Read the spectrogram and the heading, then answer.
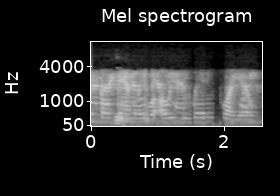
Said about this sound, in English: oh, you got your radio on. Somebody's got their radio on. Yeah, I think she does. Yeah.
